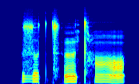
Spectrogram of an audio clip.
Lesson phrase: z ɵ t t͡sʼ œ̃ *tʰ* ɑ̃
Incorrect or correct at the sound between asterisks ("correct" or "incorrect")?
correct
